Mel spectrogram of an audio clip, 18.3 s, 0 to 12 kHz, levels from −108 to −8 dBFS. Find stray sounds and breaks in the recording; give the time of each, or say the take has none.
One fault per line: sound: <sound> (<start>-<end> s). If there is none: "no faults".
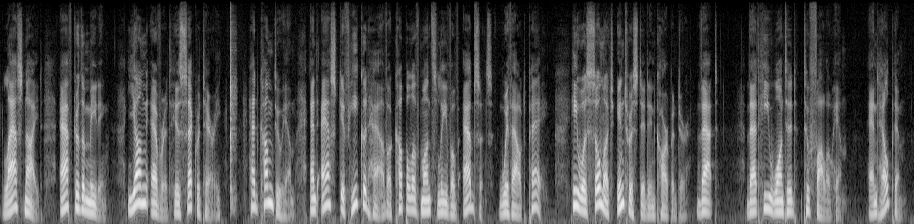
sound: thud (4.6-4.8 s)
